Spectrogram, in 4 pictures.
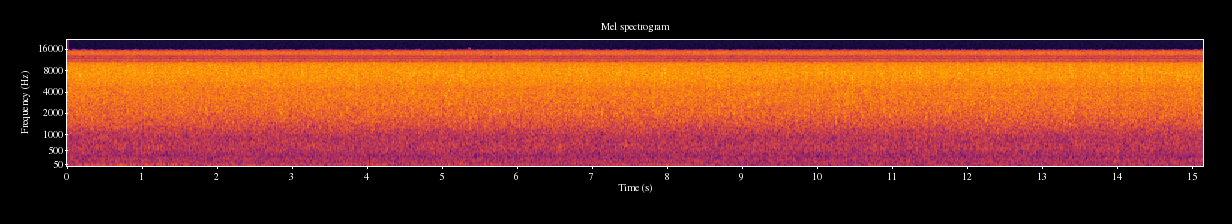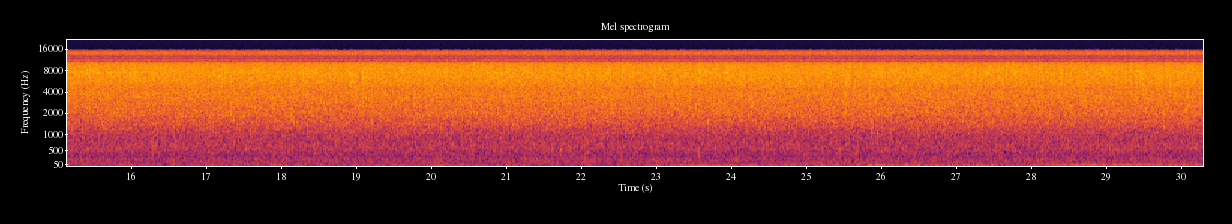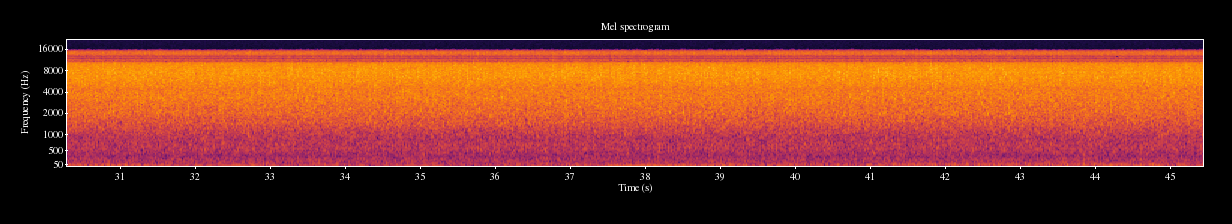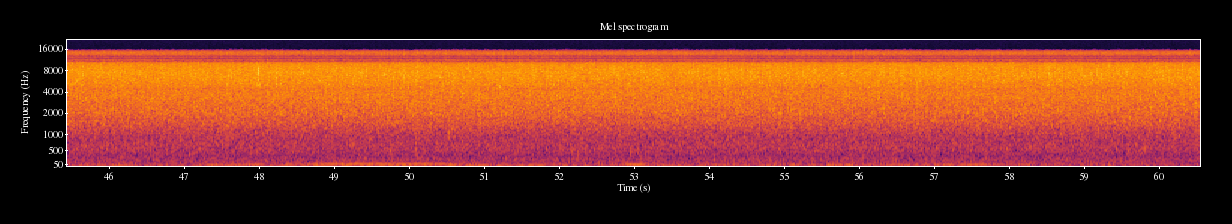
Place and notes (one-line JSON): {"title": "Marin County, CA, USA - Fern Creek - Muir Woods", "date": "2016-01-12 14:40:00", "description": "Recorded with a pair of DPA 4060s and a Marantz PMD661", "latitude": "37.91", "longitude": "-122.58", "altitude": "150", "timezone": "America/Los_Angeles"}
